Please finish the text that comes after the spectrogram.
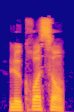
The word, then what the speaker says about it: croissant: Le croissant. Are they saying croissant? Well, it's not really. It sounds like an R.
